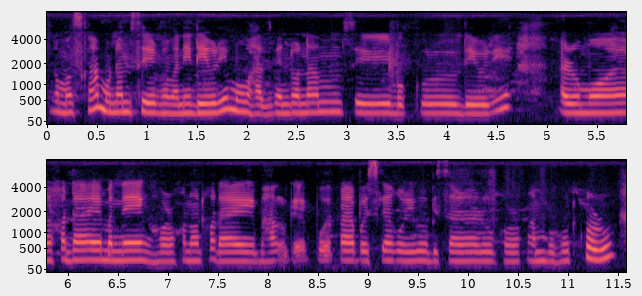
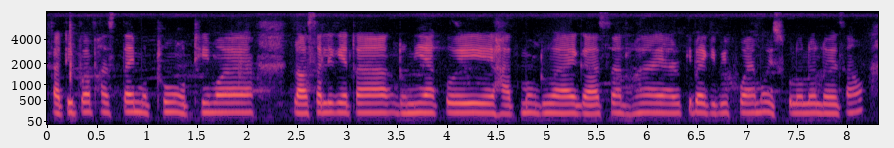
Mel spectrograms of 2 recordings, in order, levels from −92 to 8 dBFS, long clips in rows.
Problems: none marked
